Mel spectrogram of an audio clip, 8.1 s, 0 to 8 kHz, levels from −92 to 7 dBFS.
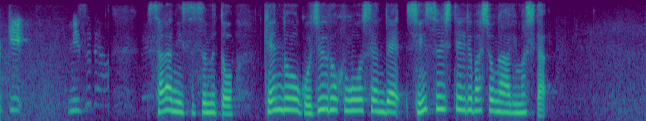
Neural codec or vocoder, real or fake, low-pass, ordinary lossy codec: vocoder, 22.05 kHz, 80 mel bands, Vocos; fake; 7.2 kHz; Opus, 16 kbps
